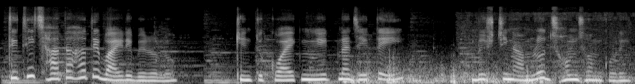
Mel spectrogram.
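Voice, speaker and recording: Female narrator, mid-range pitch, scripted romance storytelling, music bed. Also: expressive, moderate pace.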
